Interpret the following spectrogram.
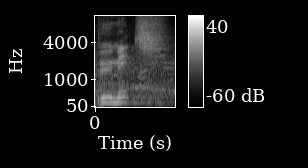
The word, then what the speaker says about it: Boombl4: If you don't know how to pronounce that, that is Boomich.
